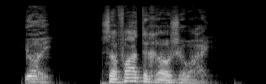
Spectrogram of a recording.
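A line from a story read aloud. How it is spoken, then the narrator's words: Whispered. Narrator (Ukrainian): хтось шепнув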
